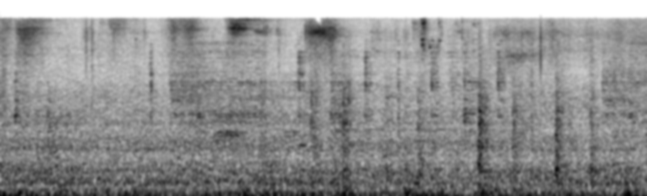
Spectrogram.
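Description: Indian Railways passenger coach running along the line, a steady low rumble of wheels on rail with scattered short clicks and knocks.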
